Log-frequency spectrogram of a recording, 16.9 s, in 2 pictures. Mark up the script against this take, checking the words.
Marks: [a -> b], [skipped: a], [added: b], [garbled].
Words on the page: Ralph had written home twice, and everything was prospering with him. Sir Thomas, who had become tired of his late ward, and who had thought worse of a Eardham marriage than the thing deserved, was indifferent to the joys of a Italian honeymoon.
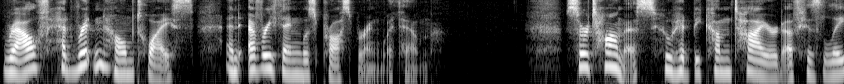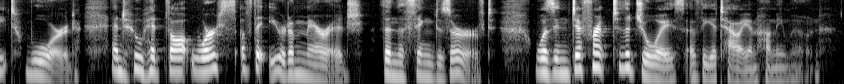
Ralph had written home twice, and everything was prospering with him. Sir Thomas, who had become tired of his late ward, and who had thought worse of [a -> the] Eardham marriage than the thing deserved, was indifferent to the joys of [a -> the] Italian honeymoon.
